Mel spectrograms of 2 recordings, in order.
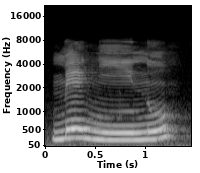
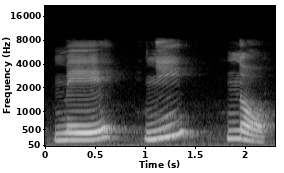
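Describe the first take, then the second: First: Said in the usual way. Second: "menino" slowly as me, ni, no; syllable by syllable. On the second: Shown as a demonstration. Teacher showing three syllables, "menino" split me, ni, no. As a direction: pause after each syllable of "menino". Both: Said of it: "Três sílabas".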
